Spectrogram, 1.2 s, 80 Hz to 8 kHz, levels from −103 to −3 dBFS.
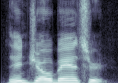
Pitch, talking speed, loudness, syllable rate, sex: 155 Hz, 150 wpm, -15 LUFS, 5.4 syllables/s, male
